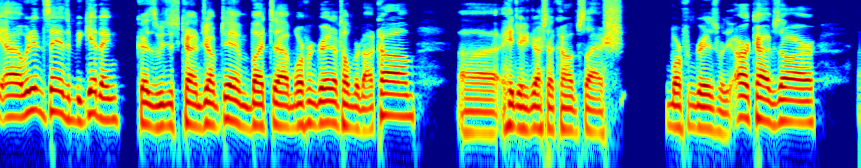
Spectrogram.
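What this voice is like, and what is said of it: Sick, congested voice. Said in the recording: “I'm sick. You can tell from my voice I'm sick.”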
